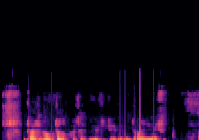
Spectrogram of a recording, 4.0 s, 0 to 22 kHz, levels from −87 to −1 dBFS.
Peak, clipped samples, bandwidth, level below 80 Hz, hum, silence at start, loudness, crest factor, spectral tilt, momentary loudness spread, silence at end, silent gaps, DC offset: -6 dBFS; under 0.1%; 9.6 kHz; -48 dBFS; none; 0.05 s; -25 LUFS; 20 dB; -6.5 dB/octave; 12 LU; 0.1 s; none; under 0.1%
